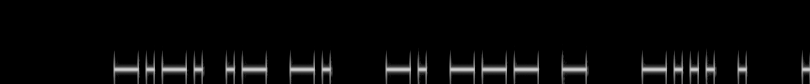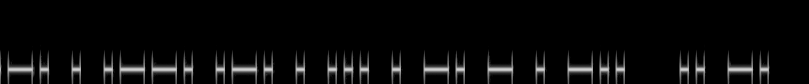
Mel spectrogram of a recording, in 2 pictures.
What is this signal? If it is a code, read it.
Morse code, heard as a keyed tone, about 15 wpm, 700 Hz. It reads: CAN NOT BE REPRESENTED IN
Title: Sets of 5 Words 15wpm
